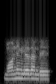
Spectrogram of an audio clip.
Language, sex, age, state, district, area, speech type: Telugu, male, 30-45, Telangana, Karimnagar, rural, conversation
